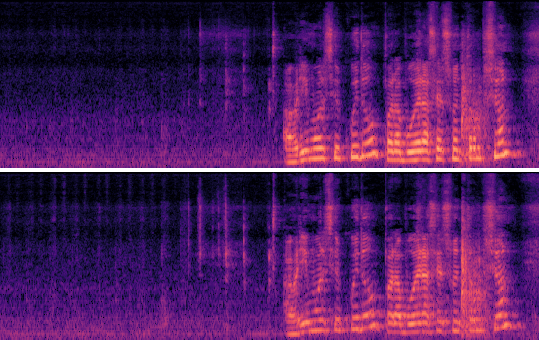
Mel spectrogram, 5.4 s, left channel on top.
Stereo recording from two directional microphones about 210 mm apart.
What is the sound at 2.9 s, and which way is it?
Speech, 40° left (ahead or behind).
